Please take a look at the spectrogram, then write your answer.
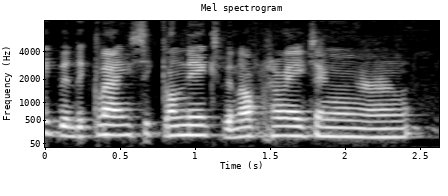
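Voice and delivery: soft mewling self-pity, trailing into a whine; imitating a feeble complainer; mock whining. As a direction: whimper excuses like a mewing cat. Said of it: "En lopen te miauwen".

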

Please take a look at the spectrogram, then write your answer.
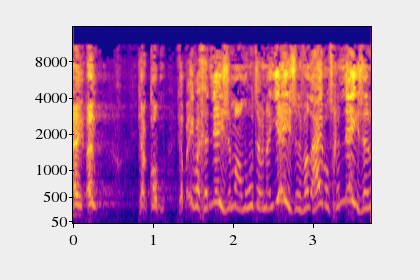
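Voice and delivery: high, laughing, excited rush; bursting with joy, urging the others. Acted. Healed leper urges his friends back to Jesus, high and excited.

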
